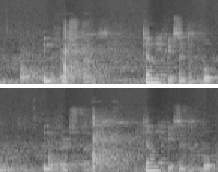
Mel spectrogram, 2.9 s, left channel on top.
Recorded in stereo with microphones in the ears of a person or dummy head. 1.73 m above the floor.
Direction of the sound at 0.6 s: 25° left (ahead or behind).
